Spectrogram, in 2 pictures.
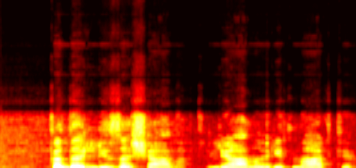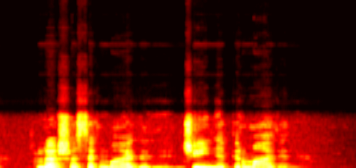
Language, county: Lithuanian, Klaipėda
